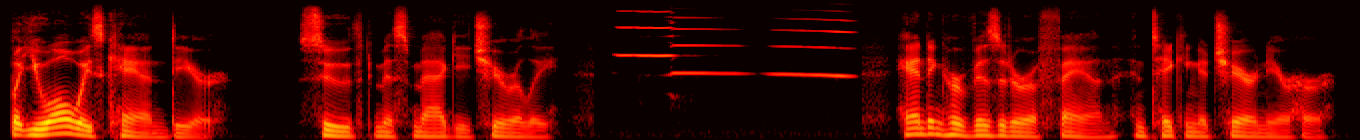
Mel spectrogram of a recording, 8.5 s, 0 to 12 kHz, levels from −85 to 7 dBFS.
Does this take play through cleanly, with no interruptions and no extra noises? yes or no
no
